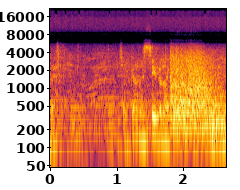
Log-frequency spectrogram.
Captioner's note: gun fires; bar patrons chattering; dramatic orchestral music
